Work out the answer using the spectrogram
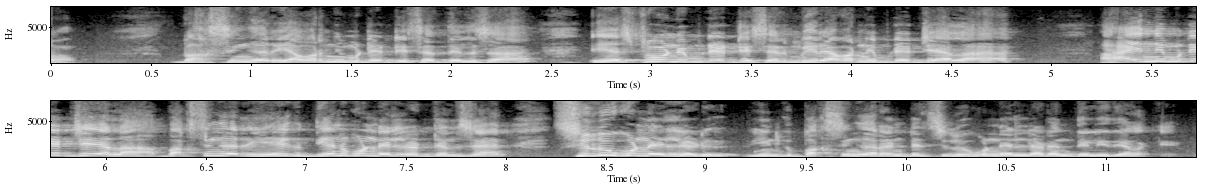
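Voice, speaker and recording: A man preaching quickly in a slightly raised voice, firing off rhetorical questions and slipping English words into his talk. The recording sounds dull and lo-fi, with muffled highs. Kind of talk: sermon.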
